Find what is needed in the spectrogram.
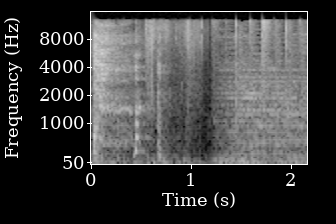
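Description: TV programme bumper: a sudden whoosh sound effect with a short falling tone, a brief gap, then theme music with a steady beat starting just over a second in.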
